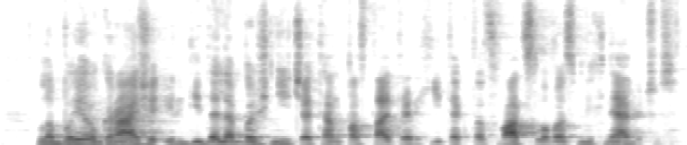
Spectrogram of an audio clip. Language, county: Lithuanian, Kaunas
